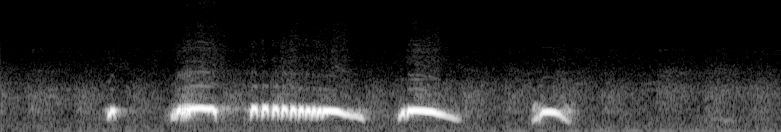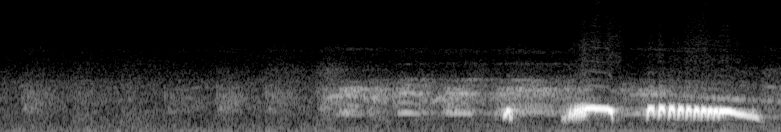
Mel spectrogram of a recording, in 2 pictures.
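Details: Spotted dove 'chìm' lure cooing, meant to call and excite a decoy dove: low, falling coos in short and drawn-out notes, a pause, then more coos over faint background murmur.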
